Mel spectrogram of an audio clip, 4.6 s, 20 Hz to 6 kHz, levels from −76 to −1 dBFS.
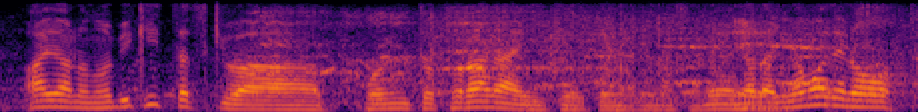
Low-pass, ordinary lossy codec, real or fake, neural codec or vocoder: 5.4 kHz; Opus, 16 kbps; real; none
